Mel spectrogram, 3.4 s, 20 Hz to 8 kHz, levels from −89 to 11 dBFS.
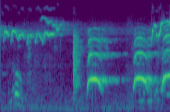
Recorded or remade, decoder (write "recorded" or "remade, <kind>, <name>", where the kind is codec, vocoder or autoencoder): recorded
